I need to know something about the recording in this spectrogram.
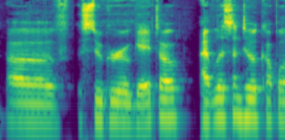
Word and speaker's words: Geto: Just the pronunciation of Suguru Gato. I've listened to a couple other people talk, and some people called it ghetto, like The ghetto. like they lived in the ghetto, but it's Gato.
